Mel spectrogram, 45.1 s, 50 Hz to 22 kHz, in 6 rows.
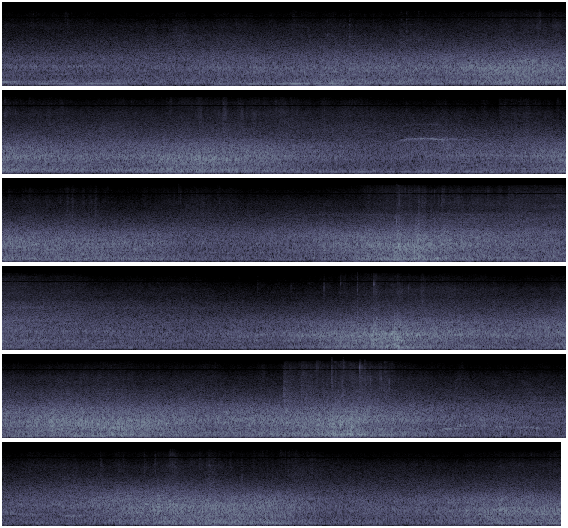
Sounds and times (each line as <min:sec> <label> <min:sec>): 0:00.0 traffic 0:45.0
